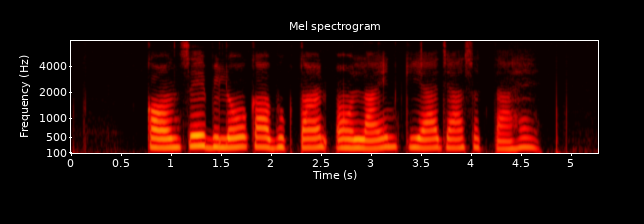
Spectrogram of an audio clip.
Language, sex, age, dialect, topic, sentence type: Hindi, female, 18-24, Marwari Dhudhari, banking, question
